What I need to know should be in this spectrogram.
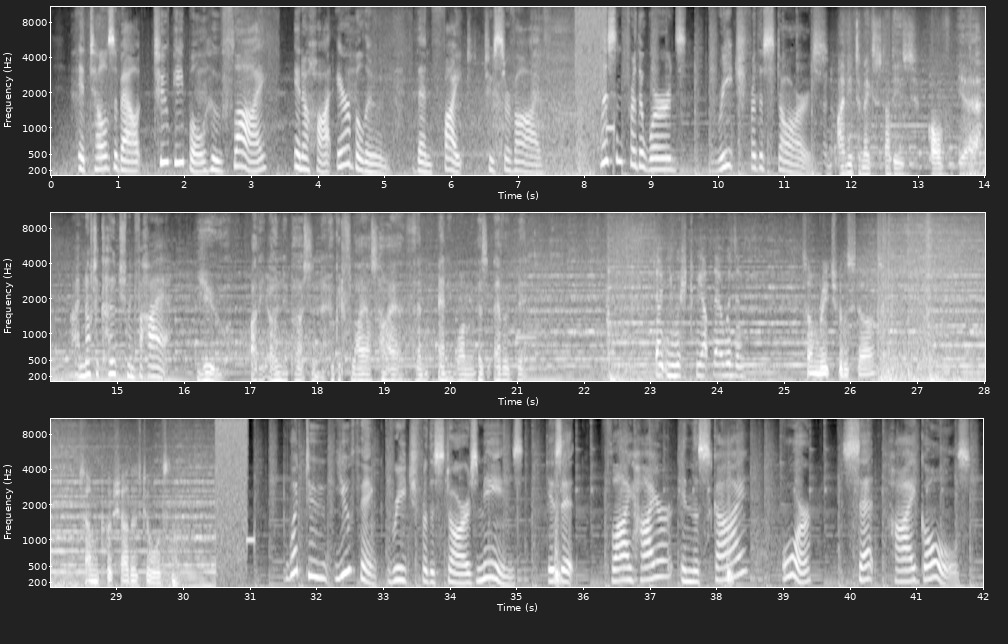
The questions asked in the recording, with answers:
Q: What do you think reach for the stars means?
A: The answer is B, set high goals.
